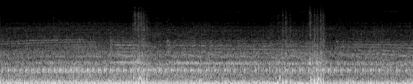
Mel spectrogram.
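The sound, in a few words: Indian Sport Chief motorcycle engine while riding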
